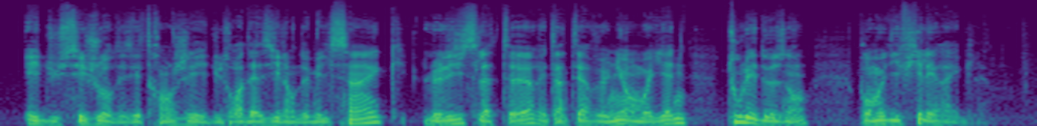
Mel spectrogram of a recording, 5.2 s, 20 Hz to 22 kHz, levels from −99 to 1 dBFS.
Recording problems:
wrong speed, natural pitch; too fast; 1.5 times normal speed

